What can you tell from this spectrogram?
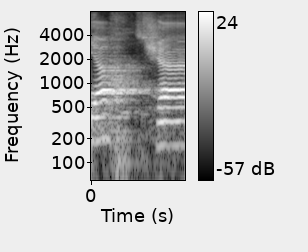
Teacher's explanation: Janur hidung atau al-khayshum, pangkal hidung yang bagian dalam itu harus kena, harus bergetar. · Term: idgham naqis bi gunnah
